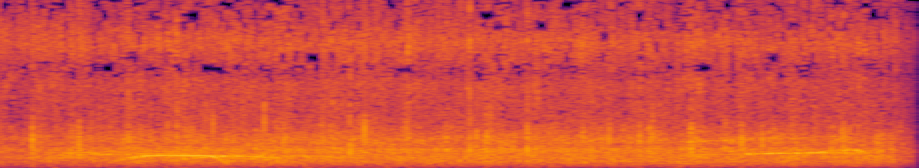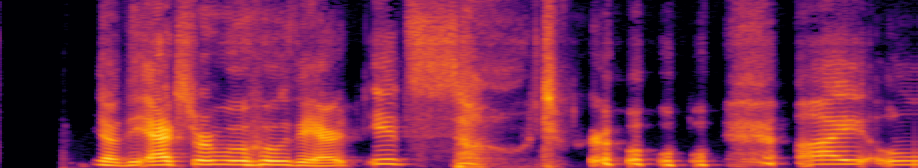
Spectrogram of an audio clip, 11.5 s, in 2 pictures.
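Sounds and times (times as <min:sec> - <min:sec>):
enthusiastic hand clapping: 0:00.0 - 0:05.8
speech: 0:06.4 - 0:08.9, 0:09.5 - 0:11.4.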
